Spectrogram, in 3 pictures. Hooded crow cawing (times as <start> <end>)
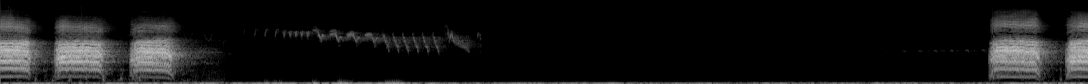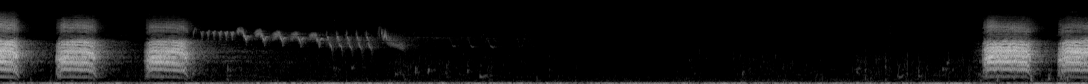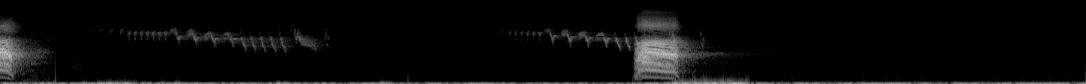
0.0 2.2, 9.9 13.3, 20.7 22.3, 28.1 28.8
